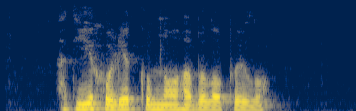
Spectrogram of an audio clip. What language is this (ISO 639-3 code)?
bel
